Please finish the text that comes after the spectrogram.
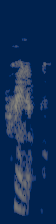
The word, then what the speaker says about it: Prana: This week's topic is Prana, or as I've also heard it pronounced, Prana.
